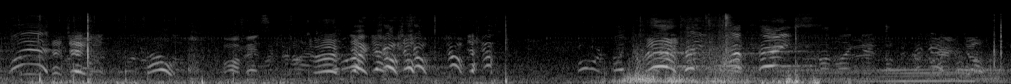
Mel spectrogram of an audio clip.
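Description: Distant shouting voices of players and people at the sideline calling out across the soccer field, with no clear words; the calls are loudest and most frequent in the second half.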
